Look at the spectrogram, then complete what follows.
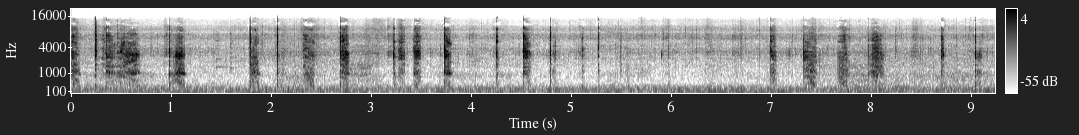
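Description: Metal spoon stirring fried rice around a frying pan, with irregular clicks and scrapes of the spoon against the pan.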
